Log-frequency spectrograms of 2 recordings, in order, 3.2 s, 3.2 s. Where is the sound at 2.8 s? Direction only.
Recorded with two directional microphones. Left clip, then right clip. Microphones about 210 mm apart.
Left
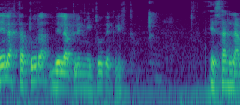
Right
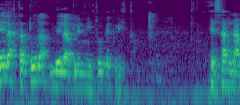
70° left (ahead or behind).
